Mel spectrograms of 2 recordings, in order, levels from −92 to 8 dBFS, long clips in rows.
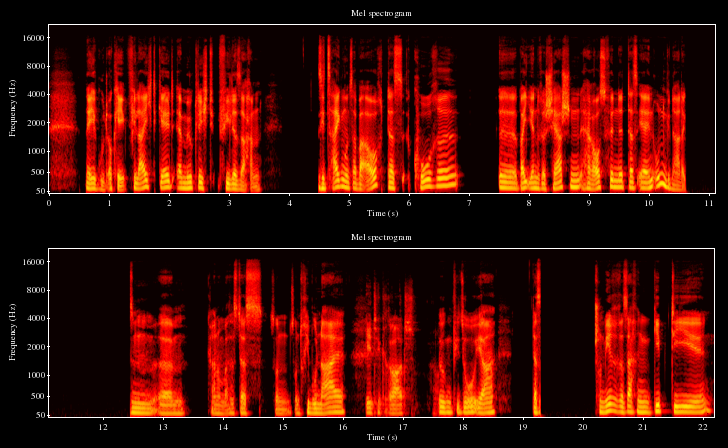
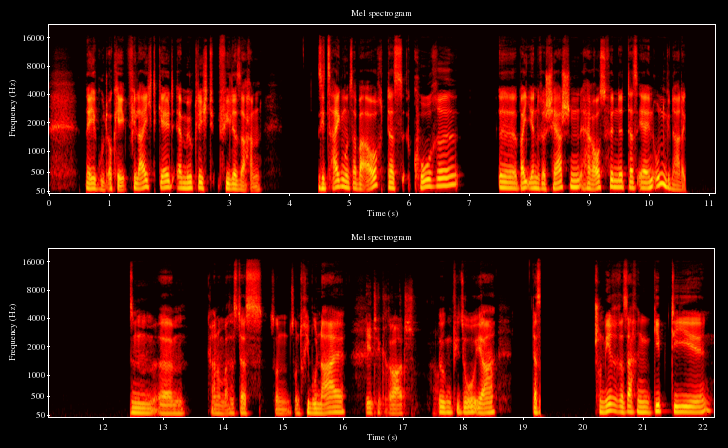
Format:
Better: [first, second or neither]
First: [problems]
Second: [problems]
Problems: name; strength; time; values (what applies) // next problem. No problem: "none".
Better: neither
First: audio cutting out; at 11 s for 2 s and at 19 s for 1 s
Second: audio cutting out; at 11 s for 2 s and at 19 s for 1 s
